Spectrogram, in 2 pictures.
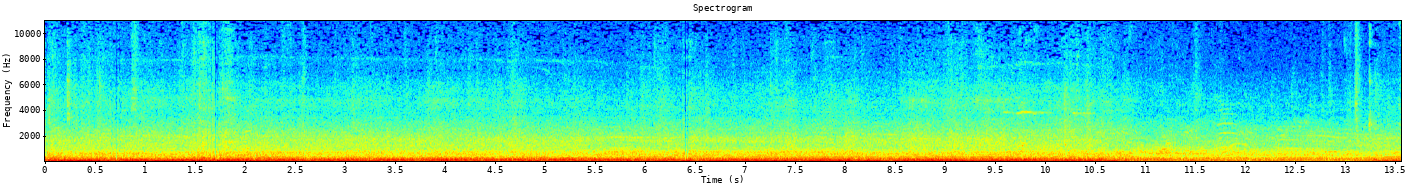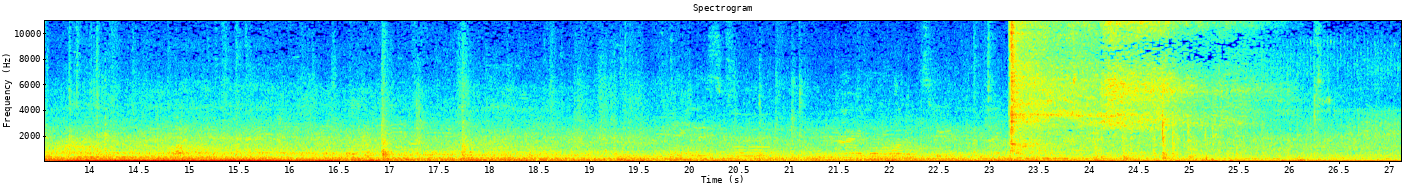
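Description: A vehicle engine rumbles low and steadily from inside the vehicle.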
